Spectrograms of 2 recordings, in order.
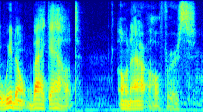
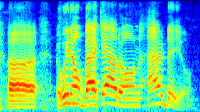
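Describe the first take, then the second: First: Mildly dangerous. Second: Slow and louder, every word firm; a salesman's slow, deliberate refusal to budge; firm, measured insistence. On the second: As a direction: lay each word down like a rule. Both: Retold or imitated. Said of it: "Mildly dangerous".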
